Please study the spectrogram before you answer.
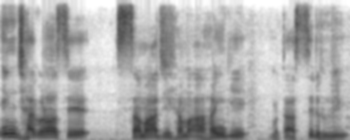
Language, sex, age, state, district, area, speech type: Urdu, male, 30-45, Bihar, Madhubani, rural, spontaneous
